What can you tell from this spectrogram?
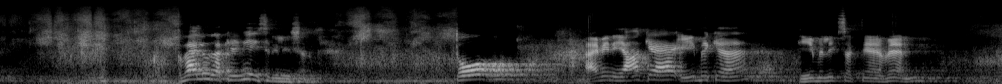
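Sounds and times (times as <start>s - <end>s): duster rubbing on whiteboard: 0.0s - 1.9s, 3.1s - 4.6s, 9.6s - 10.0s.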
